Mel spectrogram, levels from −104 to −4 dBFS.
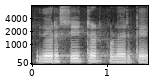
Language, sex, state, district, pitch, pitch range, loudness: Tamil, male, Tamil Nadu, Kanyakumari, 145 Hz, 130-145 Hz, -15 LUFS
